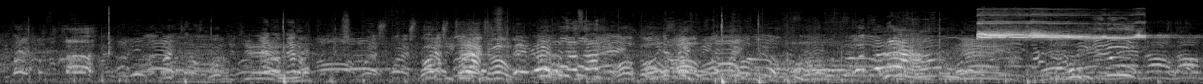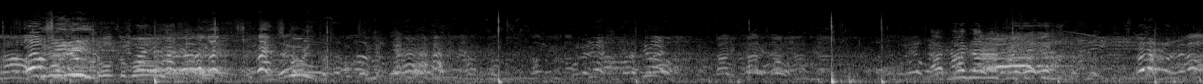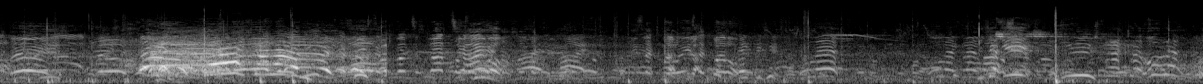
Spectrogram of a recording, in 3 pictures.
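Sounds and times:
players shouting: 0.0 - 36.0
referee's whistle blast: 9.5 - 12.4, 32.4 - 32.9, 33.9 - 34.8.

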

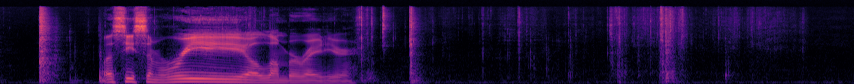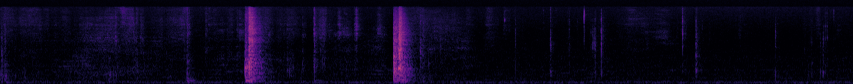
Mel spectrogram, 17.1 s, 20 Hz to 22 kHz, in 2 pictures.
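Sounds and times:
plastic shrink wrap crinkling: 4.7 - 8.1.

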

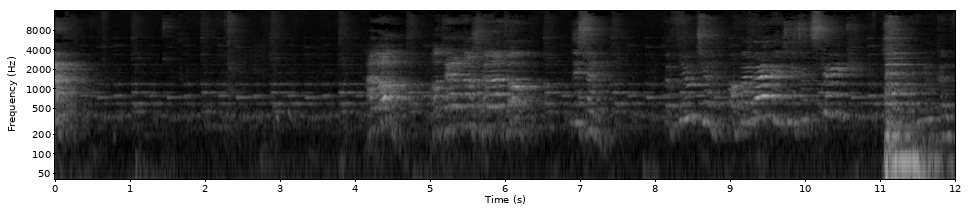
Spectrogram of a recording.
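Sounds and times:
soft instrumental band music: 11.0 - 12.0.

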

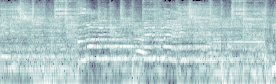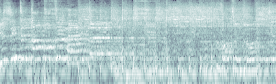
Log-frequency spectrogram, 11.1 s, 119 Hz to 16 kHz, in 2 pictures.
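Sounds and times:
woman singing into a microphone: 0.0 - 4.4, 5.3 - 8.3
pop music with steady beat: 0.0 - 11.0.

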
